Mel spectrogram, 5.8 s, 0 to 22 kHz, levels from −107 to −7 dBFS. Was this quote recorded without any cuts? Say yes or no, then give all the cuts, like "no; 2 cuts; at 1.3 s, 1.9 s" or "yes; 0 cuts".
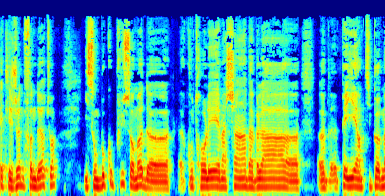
no; 1 cut; at 2.6 s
